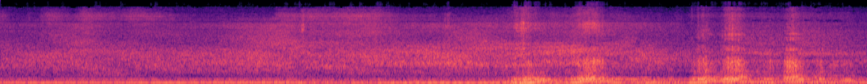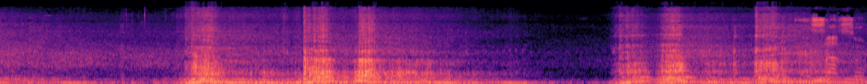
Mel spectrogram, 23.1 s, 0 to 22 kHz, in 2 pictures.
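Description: A 2000-2005 Ford Excursion with a 5.4L V8 and Flowmaster 50 Series exhaust idles with a deep, steady rumble, then revs in several sharp bursts, loud and close, with voices talking over parts of it.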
